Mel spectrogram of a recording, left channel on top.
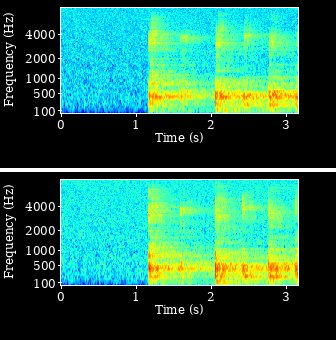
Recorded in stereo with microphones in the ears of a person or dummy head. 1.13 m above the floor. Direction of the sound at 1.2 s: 25° right (ahead or behind).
